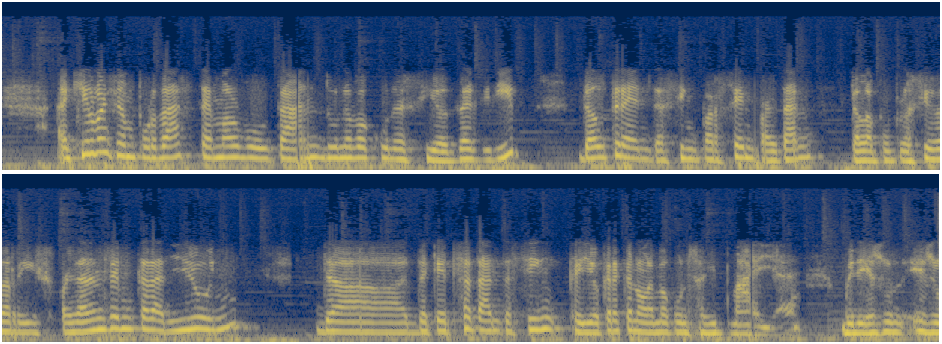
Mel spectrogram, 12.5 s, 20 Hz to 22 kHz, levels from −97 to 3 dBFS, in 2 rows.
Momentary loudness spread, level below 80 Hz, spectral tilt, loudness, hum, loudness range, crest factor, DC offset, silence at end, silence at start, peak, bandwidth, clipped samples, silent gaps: 6 LU; -32 dBFS; -8 dB/octave; -17 LUFS; none; 1 LU; 14 dB; under 0.1%; 0 s; 0 s; -2 dBFS; 5.2 kHz; under 0.1%; none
